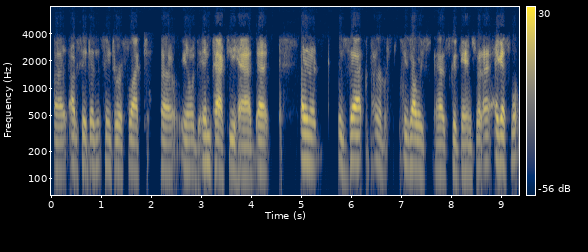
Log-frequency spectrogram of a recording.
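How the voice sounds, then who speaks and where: Reporter on a press call, medium pitch, dry tinny phone sound, hesitant and wordy. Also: male voice, dry recording. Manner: rambling, hesitant questions with fillers. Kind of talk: asking questions on a press call. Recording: dry phone-line audio.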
